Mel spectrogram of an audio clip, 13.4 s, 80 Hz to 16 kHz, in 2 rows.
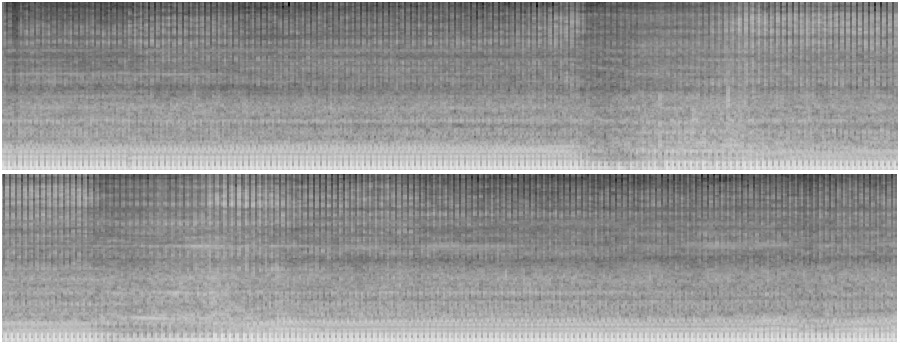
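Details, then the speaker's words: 1965 Honda C100 Cub 50cc single, neglected for decades, kick-started after revival, still needing tuning: putters unevenly, dipping and stumbling twice before picking back up; rough running, cause not confirmed. "still running I don't know when the last time this thing ran was but if you need some work it needs some work but it's running"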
